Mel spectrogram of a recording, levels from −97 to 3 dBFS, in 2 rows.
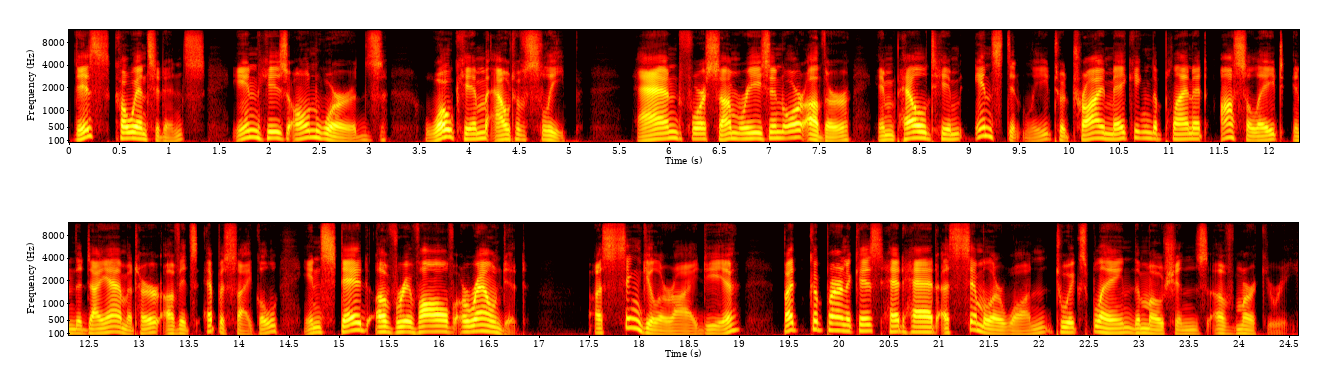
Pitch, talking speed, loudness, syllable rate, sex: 140 Hz, 125 wpm, -22 LUFS, 4.2 syllables/s, male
